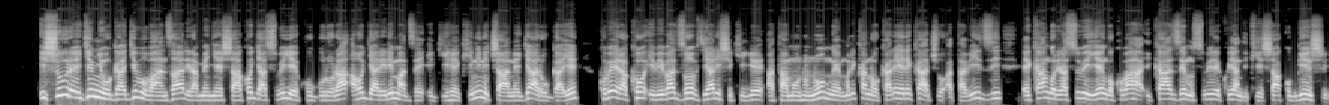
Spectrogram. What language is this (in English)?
Rundi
